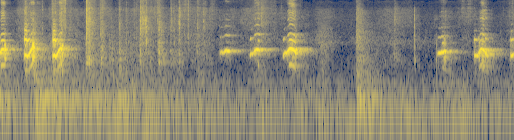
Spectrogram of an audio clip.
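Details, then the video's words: Male cockatiel singing to his partner in loose clusters of short, harsh chirps, with uneven gaps between groups of two or three notes. "Singing for his soul mate"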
